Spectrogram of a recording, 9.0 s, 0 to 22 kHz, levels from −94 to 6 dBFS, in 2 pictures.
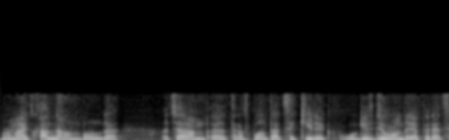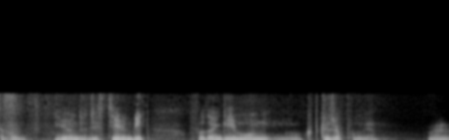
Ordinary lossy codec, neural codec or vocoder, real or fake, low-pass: none; codec, 16 kHz, 1.1 kbps, Voila-Tokenizer; fake; none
